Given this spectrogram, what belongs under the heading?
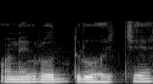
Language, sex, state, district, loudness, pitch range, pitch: Bengali, male, West Bengal, Alipurduar, -14 LUFS, 115-125 Hz, 120 Hz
